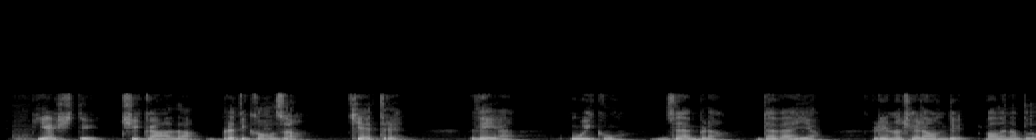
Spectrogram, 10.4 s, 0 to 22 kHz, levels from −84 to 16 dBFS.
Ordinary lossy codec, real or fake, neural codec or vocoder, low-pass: none; fake; vocoder, 22.05 kHz, 80 mel bands, WaveNeXt; 7.2 kHz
